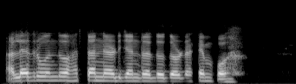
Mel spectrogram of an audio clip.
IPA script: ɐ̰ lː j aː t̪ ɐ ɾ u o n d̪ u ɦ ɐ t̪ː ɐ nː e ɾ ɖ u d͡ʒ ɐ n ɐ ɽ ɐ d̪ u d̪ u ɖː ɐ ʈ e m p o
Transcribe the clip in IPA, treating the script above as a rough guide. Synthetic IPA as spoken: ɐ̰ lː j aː d̪ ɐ ɾ u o n d̪ u ɦ ɐ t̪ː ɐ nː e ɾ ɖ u d͡ʒ ɐ n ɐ ɾ ɐ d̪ u d̪ ɔ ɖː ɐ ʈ e m p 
